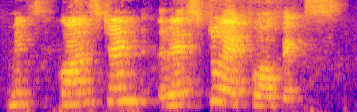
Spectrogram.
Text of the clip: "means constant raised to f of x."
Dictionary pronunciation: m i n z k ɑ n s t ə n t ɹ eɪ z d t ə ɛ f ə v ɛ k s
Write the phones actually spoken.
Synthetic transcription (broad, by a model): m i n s k ɑ n s t ə n t ɹ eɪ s t ə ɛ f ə p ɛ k s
